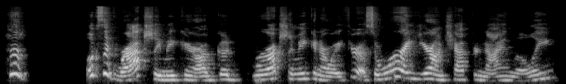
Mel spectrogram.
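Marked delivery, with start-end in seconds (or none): none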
